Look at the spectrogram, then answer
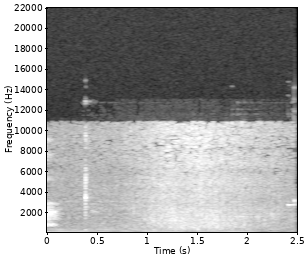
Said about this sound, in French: Ou peut-être sur une plage, à écouter la mer et les vagues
